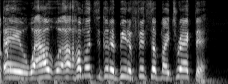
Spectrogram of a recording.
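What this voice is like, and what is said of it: Put-on New York accent. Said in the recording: “we do great New York accents... You sound just like a... New York”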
